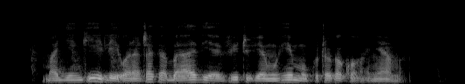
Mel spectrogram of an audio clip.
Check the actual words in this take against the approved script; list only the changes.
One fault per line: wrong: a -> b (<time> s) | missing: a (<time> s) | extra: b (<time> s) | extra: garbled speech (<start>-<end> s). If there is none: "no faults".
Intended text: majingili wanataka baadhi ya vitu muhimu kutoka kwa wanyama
extra: vya (2.5 s)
